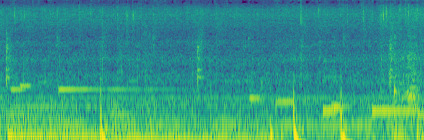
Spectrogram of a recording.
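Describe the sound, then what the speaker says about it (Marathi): Masala and spices for paneer ghotala sautéing in a pan, a steady close sizzle broken by a few sharp spoon scrapes and stirring knocks near the end. "आता आपण हे छान परतून घेऊया"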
